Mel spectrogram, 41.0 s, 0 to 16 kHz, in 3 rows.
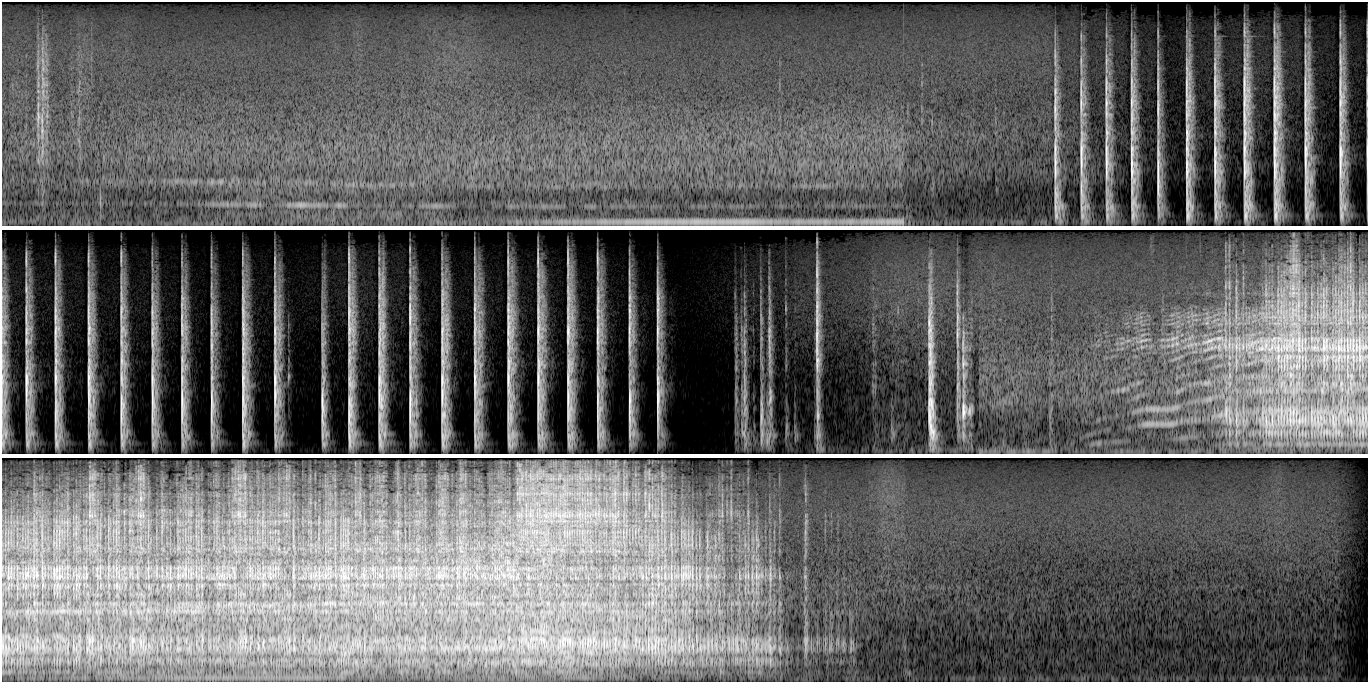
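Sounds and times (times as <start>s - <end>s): sharp rhythmic knocks: 10.5s - 20.4s
grinder motor whining: 24.0s - 35.9s.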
